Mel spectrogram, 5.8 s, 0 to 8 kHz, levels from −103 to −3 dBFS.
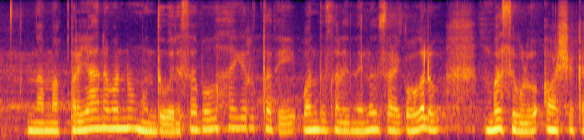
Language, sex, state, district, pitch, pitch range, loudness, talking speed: Kannada, male, Karnataka, Shimoga, 145 Hz, 135-170 Hz, -17 LUFS, 100 wpm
